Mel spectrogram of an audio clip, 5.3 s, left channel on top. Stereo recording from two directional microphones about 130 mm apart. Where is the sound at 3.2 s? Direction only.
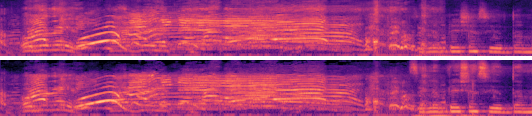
20° right (ahead or behind).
